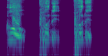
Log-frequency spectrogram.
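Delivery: high, insistent command in the head; urgent inner voice. Acted. The calling tells the preacher to post it, urgent. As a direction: push with a loud, high-pitched urging.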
